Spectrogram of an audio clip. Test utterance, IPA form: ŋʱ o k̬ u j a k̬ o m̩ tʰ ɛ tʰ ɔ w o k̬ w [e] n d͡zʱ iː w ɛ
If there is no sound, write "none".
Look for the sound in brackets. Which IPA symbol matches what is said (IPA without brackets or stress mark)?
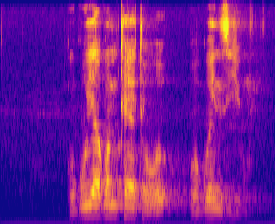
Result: e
